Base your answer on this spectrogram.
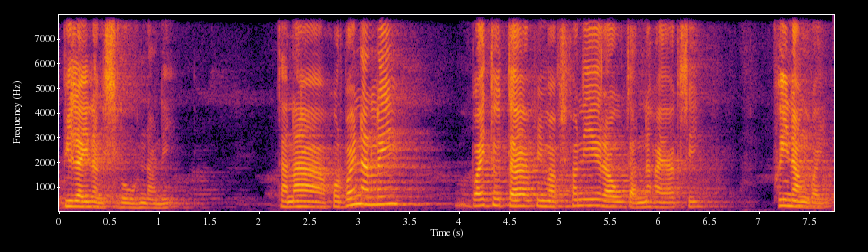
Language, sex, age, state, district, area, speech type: Bodo, female, 60+, Assam, Kokrajhar, rural, spontaneous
